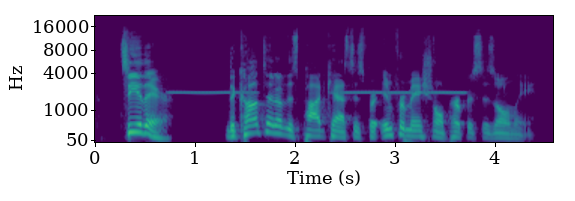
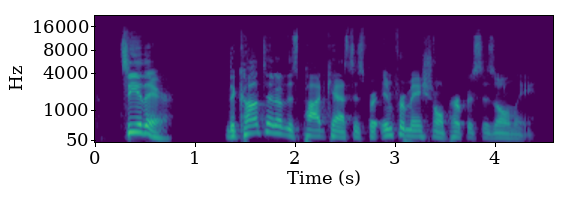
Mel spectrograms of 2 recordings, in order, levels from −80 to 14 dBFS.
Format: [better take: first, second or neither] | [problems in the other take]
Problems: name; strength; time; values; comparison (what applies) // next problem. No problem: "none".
second | high-pitched whine; noticeable; at 0.5 s and from 2.5 to 3.5 s; 2 kHz, 20 dB below the speech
